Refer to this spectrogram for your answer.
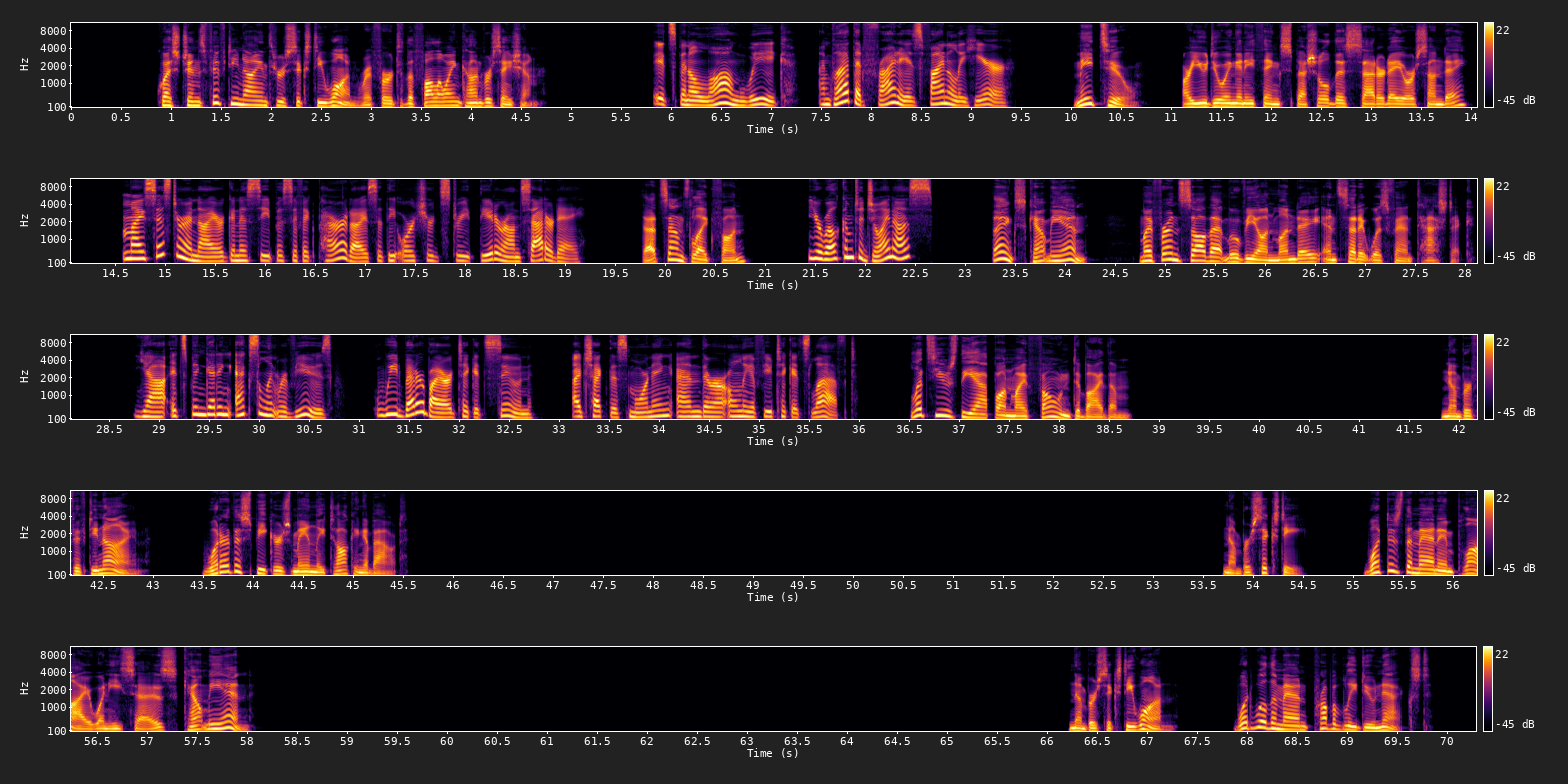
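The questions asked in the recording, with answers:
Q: What are the speakers mainly talking about?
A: Weekend plans to see a movie

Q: What does the man imply when he says, "Count me in"?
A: He wants to join them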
